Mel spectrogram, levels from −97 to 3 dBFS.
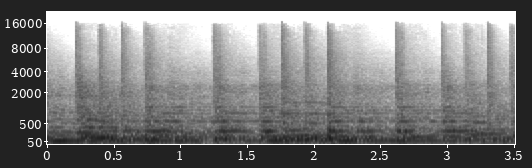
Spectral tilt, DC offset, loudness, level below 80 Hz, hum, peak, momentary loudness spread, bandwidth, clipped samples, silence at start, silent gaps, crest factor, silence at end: -7 dB/octave; under 0.1%; -19 LUFS; -22 dBFS; none; -2 dBFS; 4 LU; 15.5 kHz; under 0.1%; 0 s; none; 16 dB; 0 s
